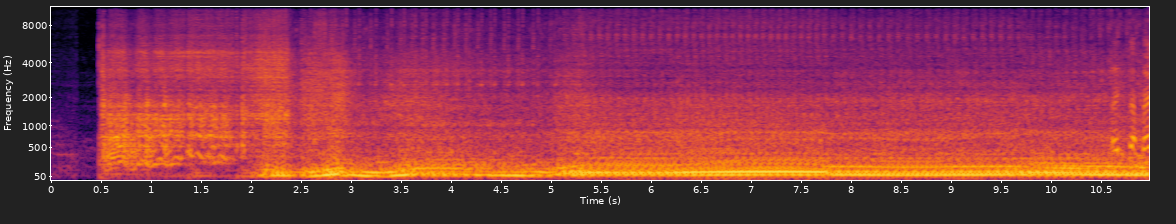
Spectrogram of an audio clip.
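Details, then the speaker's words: 1964 Ford Galaxie 500 XL V8 cranks and runs with a lumpy idle and won't hold idle. Spraying flammable liquid at the carburetor's back corner traced a vacuum leak: an intake manifold vacuum hose plugged only with a bolt. "engine wouldn't idle every time I sprayed the back corner of the carburetor it would stay running and eventually we realized there was a vacuum hose connected to the intake manifold with a bolt in the end of it so that was allowing air into"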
